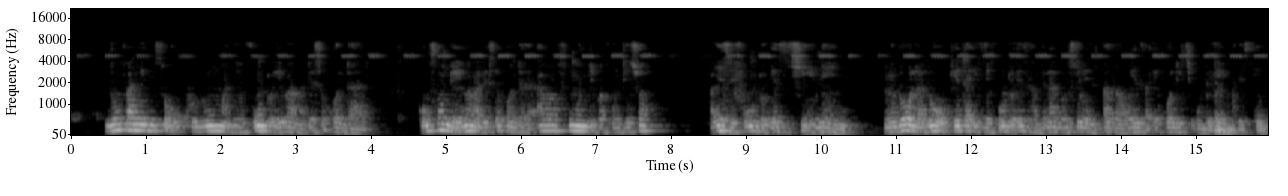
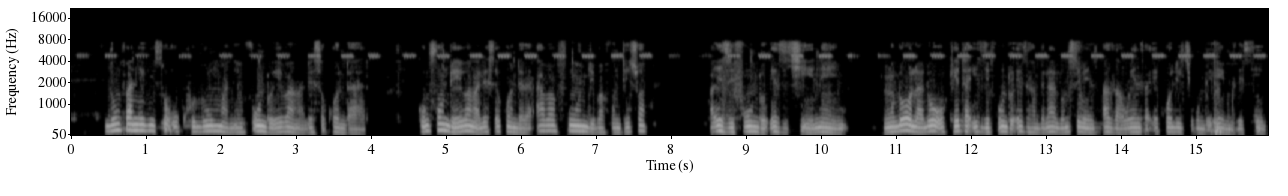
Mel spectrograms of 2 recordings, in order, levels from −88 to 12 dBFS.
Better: second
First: room echo; dies away in 0.5 s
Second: none

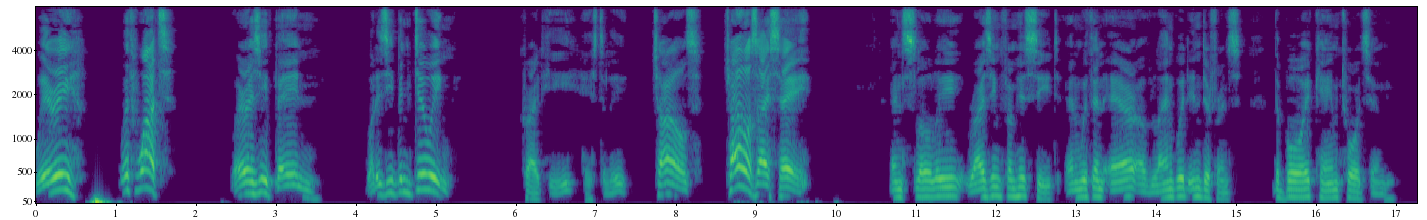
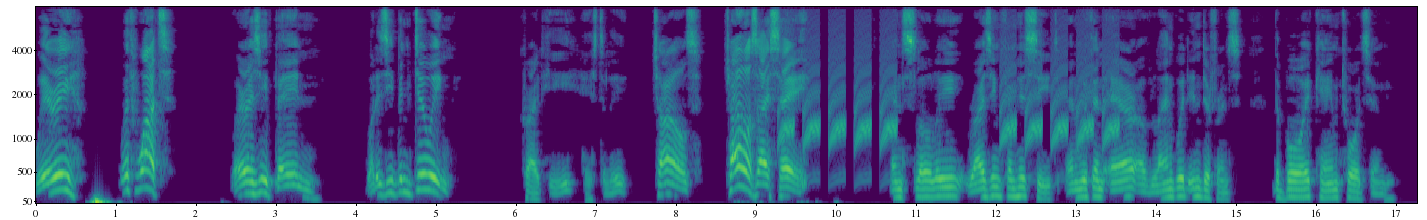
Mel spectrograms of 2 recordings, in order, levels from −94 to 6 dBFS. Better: first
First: none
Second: background sound (Alarm); 11 dB below the speech

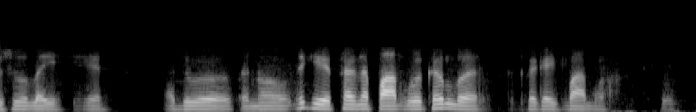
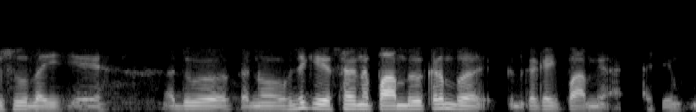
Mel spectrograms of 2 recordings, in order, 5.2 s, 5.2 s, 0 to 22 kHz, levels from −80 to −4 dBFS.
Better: second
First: noise reduction (neural separator model SepFormer WHAMR!)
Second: none

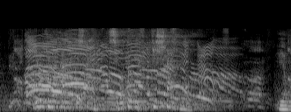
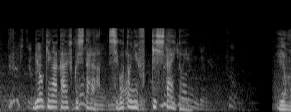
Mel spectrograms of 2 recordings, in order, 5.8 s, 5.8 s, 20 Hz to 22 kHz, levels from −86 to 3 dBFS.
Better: second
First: background sound (Crowd); 3 dB above the speech // room echo; dies away in 2.1 s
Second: none

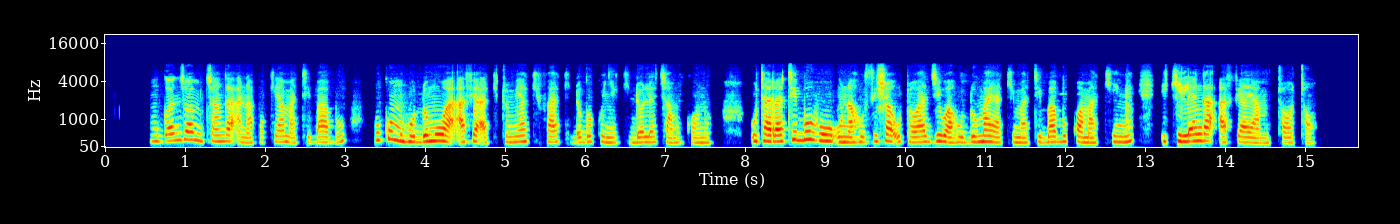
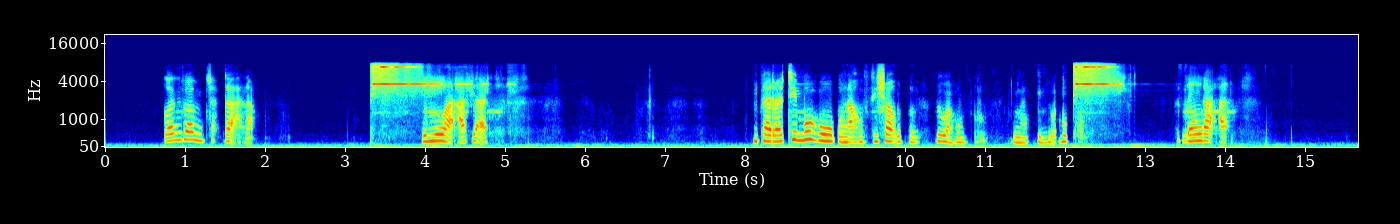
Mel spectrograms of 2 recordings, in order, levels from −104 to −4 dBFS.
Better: first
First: none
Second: noise reduction (neural diffusion model UNIVERSE++)

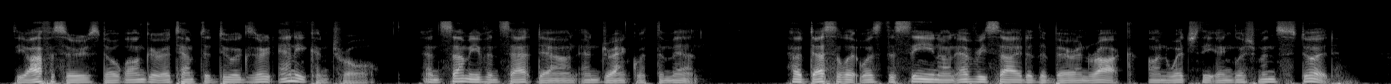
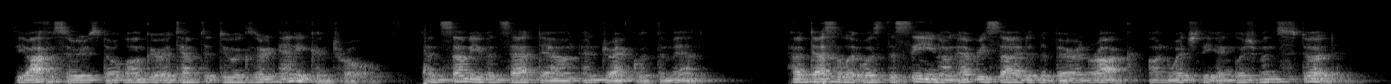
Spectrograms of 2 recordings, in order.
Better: first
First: none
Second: noise reduction (neural separator model SepFormer DNS4)

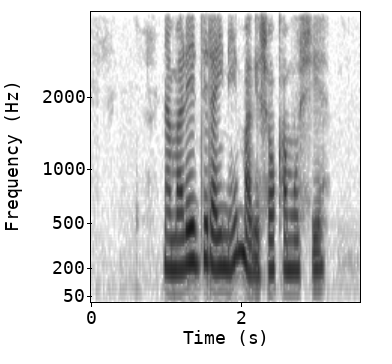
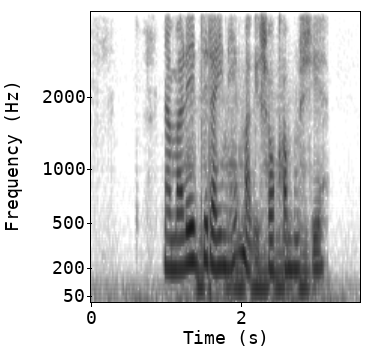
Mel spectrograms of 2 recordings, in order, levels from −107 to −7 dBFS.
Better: first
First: none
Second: noise reduction (neural diffusion model UNIVERSE++)

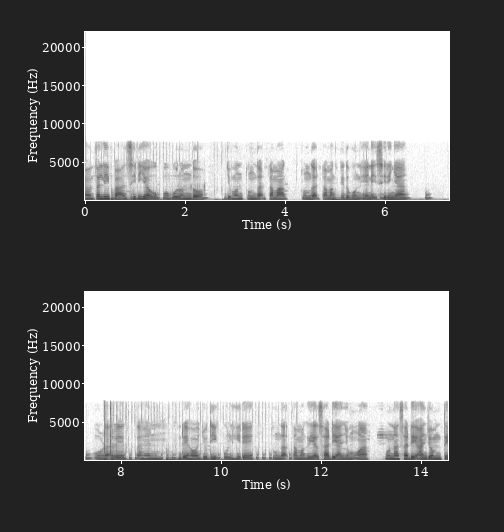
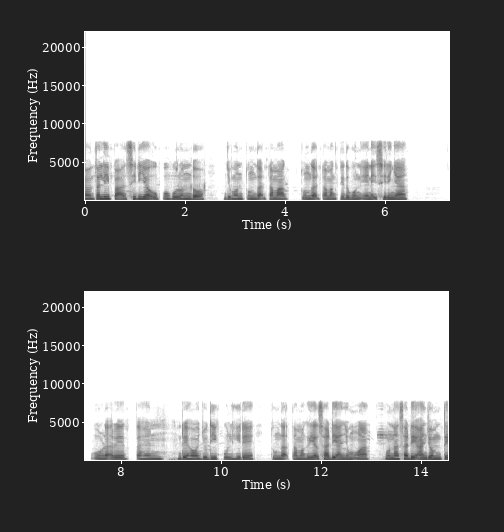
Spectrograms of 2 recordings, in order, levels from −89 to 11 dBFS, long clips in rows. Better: second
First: background sound (Computer keyboard + Bowed string instrument); 8 dB below the speech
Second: none

